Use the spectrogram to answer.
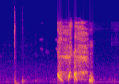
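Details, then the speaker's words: Adult, still sick with an affected voice, coughs during a live-streamed crochet book review. "I'm sorry about my voice. I'm still sick."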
